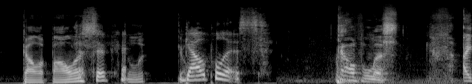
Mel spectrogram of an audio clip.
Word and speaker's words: Gallipolis: a very similar place, and I'm going to pronounce it wrong. Gallipolis?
